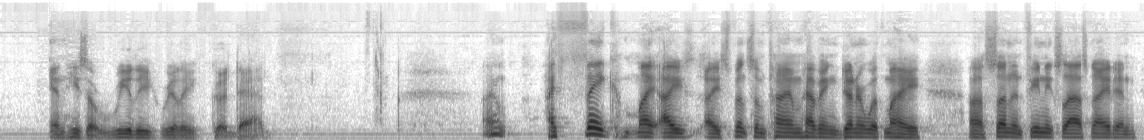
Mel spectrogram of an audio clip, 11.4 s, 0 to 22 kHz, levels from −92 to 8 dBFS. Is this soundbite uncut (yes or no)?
yes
